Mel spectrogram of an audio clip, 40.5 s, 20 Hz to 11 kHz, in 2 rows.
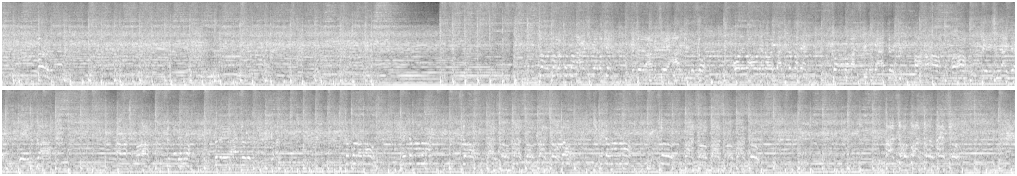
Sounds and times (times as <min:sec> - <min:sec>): Punk rock: 0:00.0 - 0:40.5.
